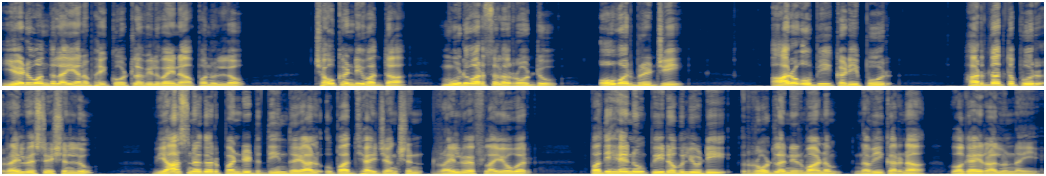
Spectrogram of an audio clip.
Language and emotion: Telugu, neutral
